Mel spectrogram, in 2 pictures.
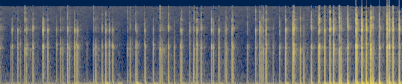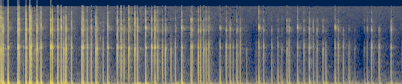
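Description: Short fingernails rapidly tap and scratch a solid round wooden coaster with a crosshatch texture. The result is a dense stream of dry, short, low-weighted clicks and scrapes that swells louder near the middle and then eases off.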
